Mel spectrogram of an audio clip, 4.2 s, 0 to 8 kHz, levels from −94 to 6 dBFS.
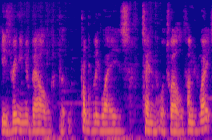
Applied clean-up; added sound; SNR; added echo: classical method WPE with log-MMSE.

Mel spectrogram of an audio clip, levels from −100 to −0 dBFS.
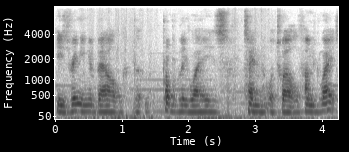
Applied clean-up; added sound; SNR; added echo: none; Bird; 17 dB; reverberation time 0.2 s.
